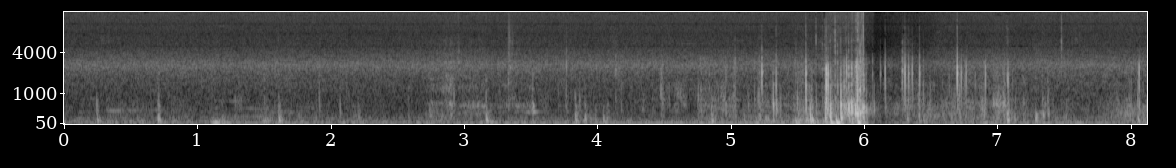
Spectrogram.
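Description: Phone microphone handling noise as the phone rubs and bumps against skin and braids: a low rumble with scattered clicks and scrapes, and a loud rustling burst about five and a half seconds in.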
